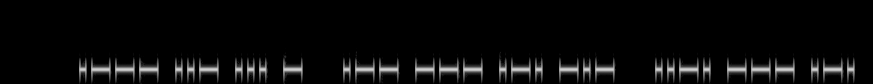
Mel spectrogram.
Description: Morse code, heard as a keyed tone, about 20 wpm, 700 Hz. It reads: JUST WORK FOR
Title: Pangram Challenge v2 - 20wpm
